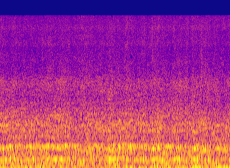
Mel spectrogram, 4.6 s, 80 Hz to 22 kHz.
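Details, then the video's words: In a small Crookes wildlife garden, bees keep up an even, continuous buzzing hum, several wingbeats blending into one low, steady drone without pauses. "1hr of Relaxing Bees"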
